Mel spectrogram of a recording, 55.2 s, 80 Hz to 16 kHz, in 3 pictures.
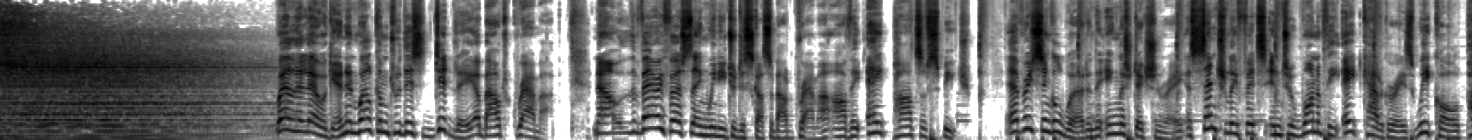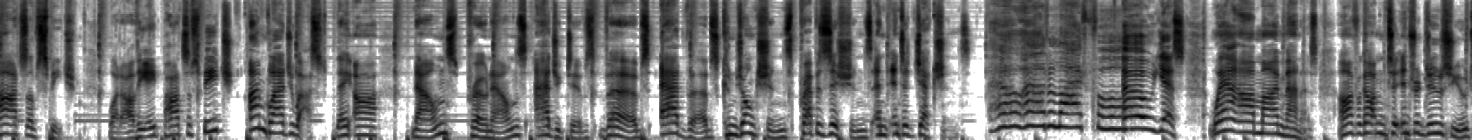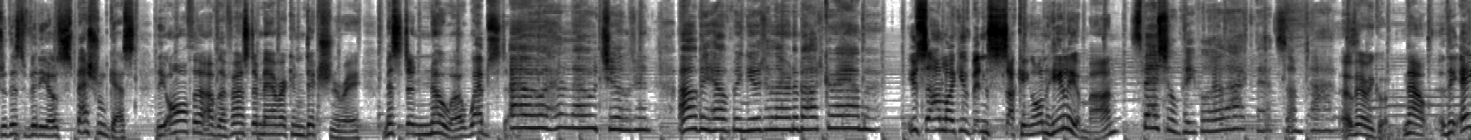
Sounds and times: Music: 0.0s - 5.5s, 7.1s - 55.1s
Narration, monologue: 0.0s - 55.1s
Male speech, man speaking: 3.4s - 55.1s.

